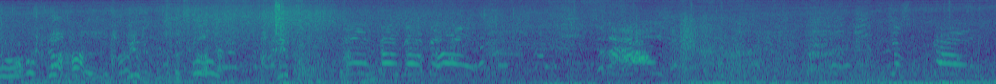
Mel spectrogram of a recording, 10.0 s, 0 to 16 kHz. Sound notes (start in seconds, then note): 0.1 more screams; 2.9 thunder clap; 6.7 huge thunder clap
